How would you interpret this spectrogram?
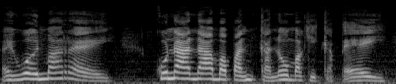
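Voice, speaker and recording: A woman as a bright-voiced Ilocano village gossip. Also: medium pitch, lively intonation, a little slow. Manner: chatty, exclamatory. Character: gossipy village woman passing on neighbourhood hearsay. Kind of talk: Ilocano comedy radio drama acting.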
